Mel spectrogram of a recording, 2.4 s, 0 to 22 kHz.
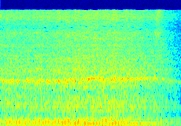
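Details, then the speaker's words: Honda GL1500 Goldwing after carburetor reinstall, idle set to about 850–900 rpm: catches, revs briefly, settles to smooth even idle; no leaks, healthy. "Alright, now that you got the bike running, it's all good, no leaks. Everything seems to be just running just right. Idle's set."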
